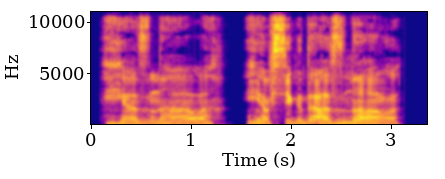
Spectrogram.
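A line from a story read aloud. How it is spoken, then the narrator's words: Malicious hiss. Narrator (Russian): злобно шипела Гарпия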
